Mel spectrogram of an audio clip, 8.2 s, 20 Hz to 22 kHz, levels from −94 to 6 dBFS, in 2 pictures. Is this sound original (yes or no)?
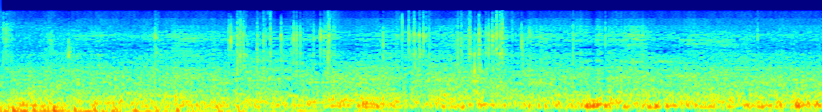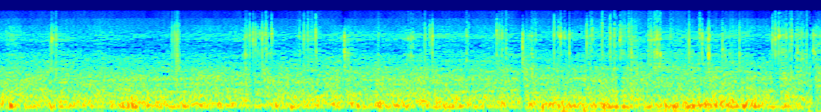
no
